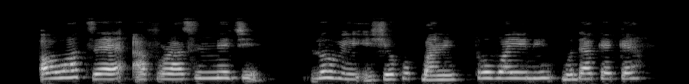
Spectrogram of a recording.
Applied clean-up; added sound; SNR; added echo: none; none; none; reverberation time 0.2 s.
